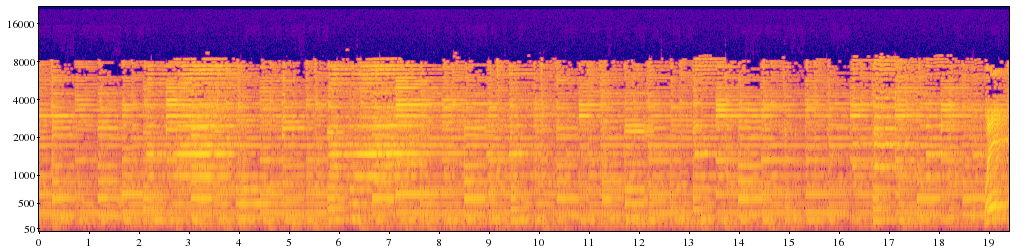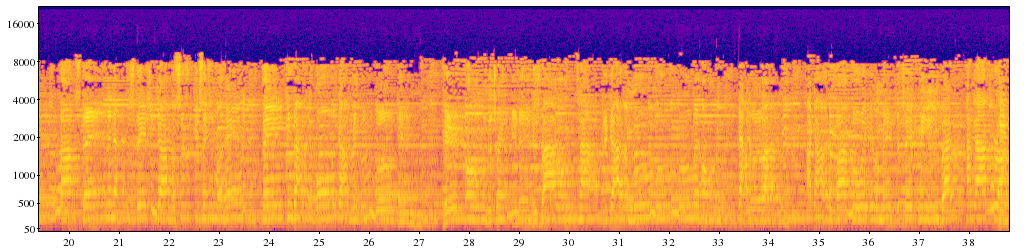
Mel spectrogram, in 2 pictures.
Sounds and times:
Music: 0:00.0 - 0:38.8.

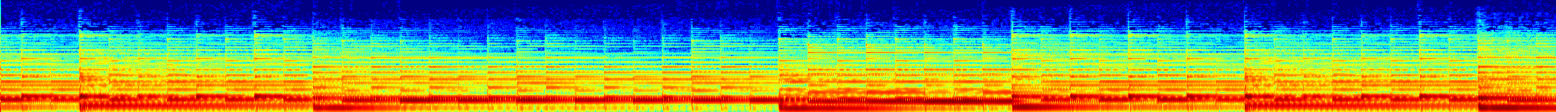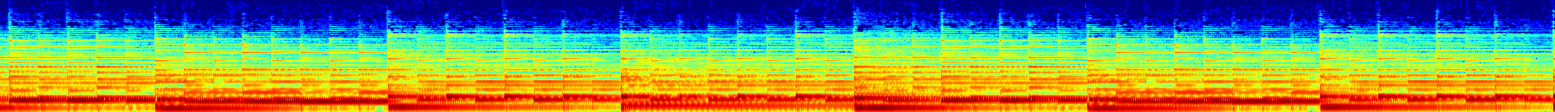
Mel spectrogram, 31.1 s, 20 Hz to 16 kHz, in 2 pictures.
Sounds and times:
Music: 0:00.0 - 0:31.1.

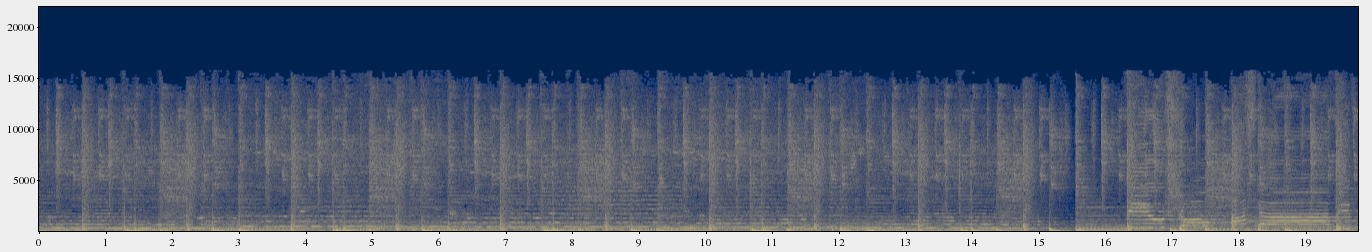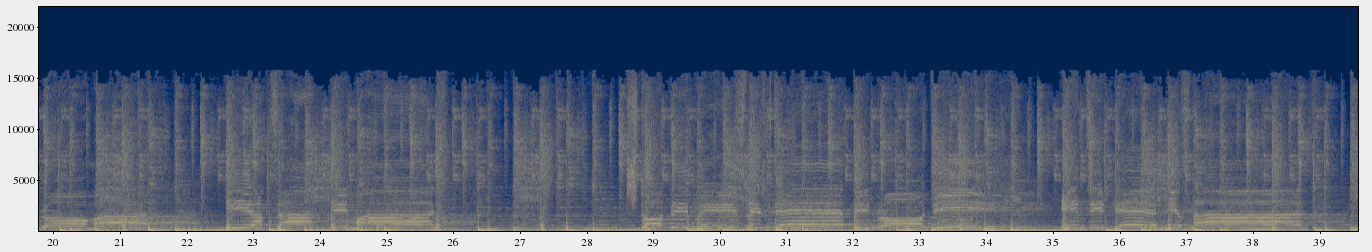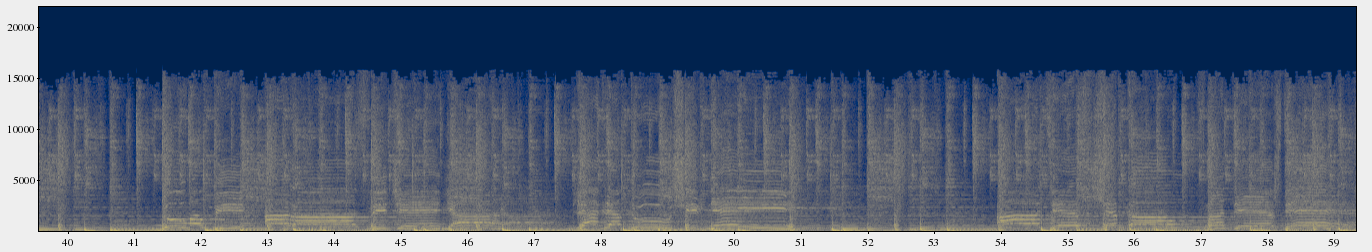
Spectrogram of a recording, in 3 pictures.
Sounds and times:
Music: 0:00.0 - 0:59.3.

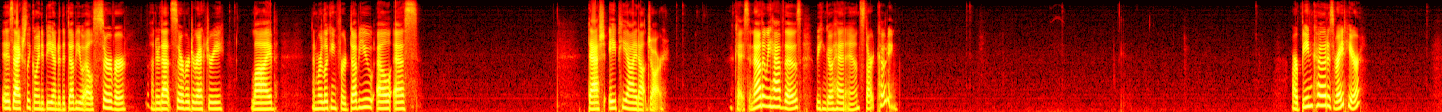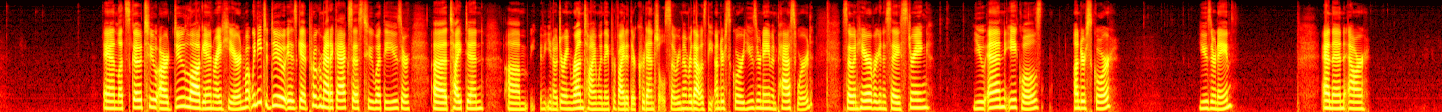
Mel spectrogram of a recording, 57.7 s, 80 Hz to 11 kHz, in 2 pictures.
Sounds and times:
Speech: 0:00.0 - 0:04.5, 0:05.1 - 0:05.6, 0:06.3 - 0:08.4, 0:11.8 - 0:13.4, 0:14.6 - 0:18.0, 0:25.9 - 0:27.4, 0:30.9 - 0:45.1, 0:45.7 - 0:47.5, 0:48.4 - 0:49.7, 0:50.4 - 0:51.2, 0:52.9 - 0:53.6, 0:55.3 - 0:56.3.

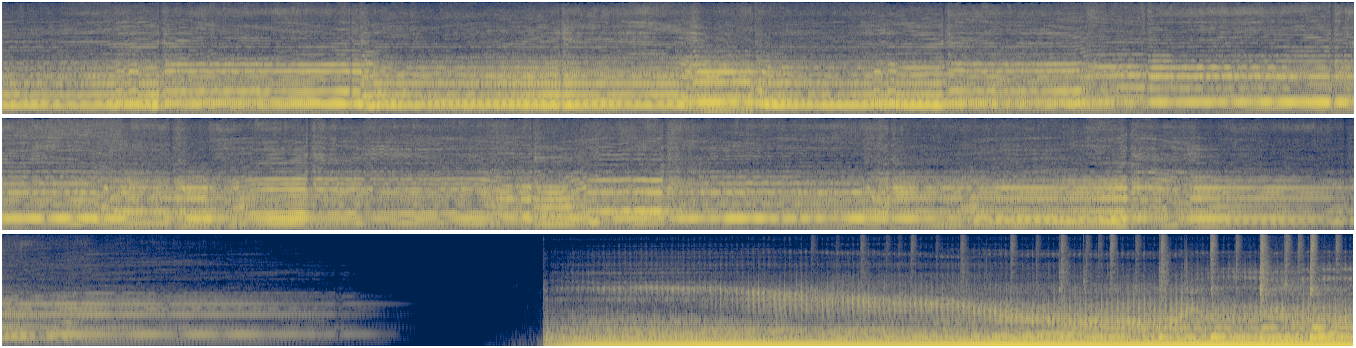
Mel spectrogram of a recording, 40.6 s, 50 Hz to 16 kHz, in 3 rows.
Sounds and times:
Music: 0:00.0 - 0:31.2, 0:32.4 - 0:40.5.

